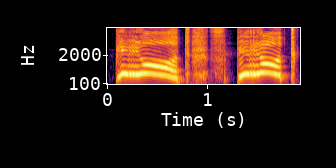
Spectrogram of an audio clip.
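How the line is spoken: Shouting. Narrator (Russian): кричал Кристофер Робин

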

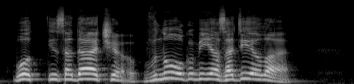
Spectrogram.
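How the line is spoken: Shouted. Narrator (Russian): Петр крикнул кому-то

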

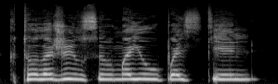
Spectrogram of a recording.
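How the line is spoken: Piercing terrified squeal. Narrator (Russian): завизжал так, как будто его режут

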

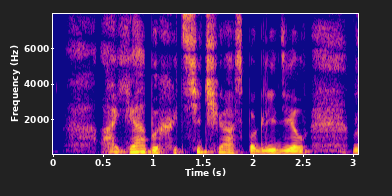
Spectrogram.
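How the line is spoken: Sighing. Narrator (Russian): вздохнул Федюнька

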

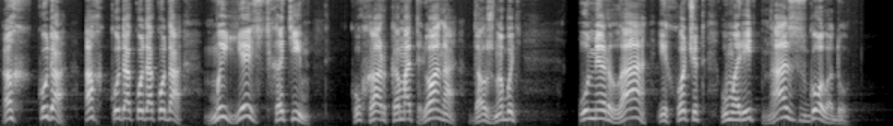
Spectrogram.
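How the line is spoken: Frantic shouting. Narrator (Russian): неистово кричали

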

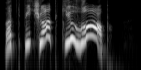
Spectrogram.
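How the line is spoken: Excited squeal. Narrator (Russian): Пятачок даже взвизгнул от волнения

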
